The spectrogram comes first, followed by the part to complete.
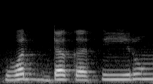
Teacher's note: کثی میں سا پہ سیٹی نہیں لانی، کسی نہیں کہنا، نرمی سے پڑھنا ہے۔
